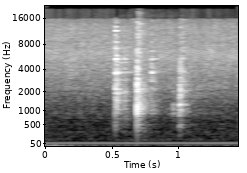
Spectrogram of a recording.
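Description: Onion and celery fry quietly in a pan for brisket beans, with a soft low sizzle and three brief stirring scrapes close by.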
